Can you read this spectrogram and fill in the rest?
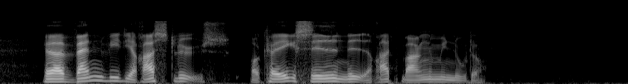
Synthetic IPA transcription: jɑ̈æɐʋænʋidiʁasd̥lø̰ːs | ɒ̽kʰæe̝ɡ̥əse̝ð̞ˠəne̝ð̞̰ˠʁɑd̥mɑ̈ŋəminud̥ɐ

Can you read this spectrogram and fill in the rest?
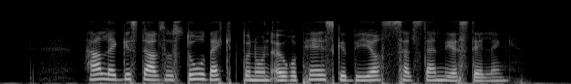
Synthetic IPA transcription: hæːʁlɛɡəsd̪eːɑlsɔst̪uːʁʋɛkt̪pʰoːnuːənʔɑʉʁʊpʰeːɪskəbyːəʁssɛlst̪ɛnd̪ɪəst̪ɪlɪŋ

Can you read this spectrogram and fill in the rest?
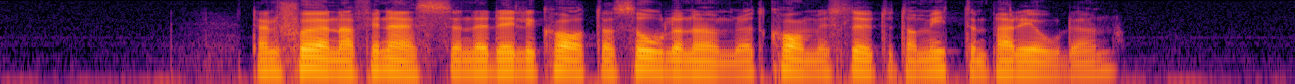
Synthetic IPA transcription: d̪̥ɛnɧøːnafɪnɛsənd̪ɛɖ̪ɛlɪkʰɑːt̪asuːlʊnɵmɾət̪kʰɔmːɪslʉ̟ːt̪ət̪avmɪt̪ʰːənpʰæɾɪuːd̪ən

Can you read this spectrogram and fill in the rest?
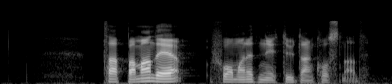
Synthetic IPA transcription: t̪ʰapːaɾmand̪ɛ | foːɾmanɛt̪nʏt̪ːʉ̟ːt̪ankʰɔst̪na̰d̪

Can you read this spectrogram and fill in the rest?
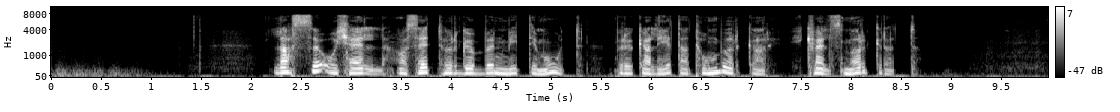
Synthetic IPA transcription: lɑsəoːçɛlhɑːsɛt̪hʉɾɡʉbənmɪt̪ɪmuːt̪b̥ɾʉːkɑleːt̪ɑt̪ʰʊmbʉɾkɑɾiːkʰʋɛlsmœɾkɾət̪

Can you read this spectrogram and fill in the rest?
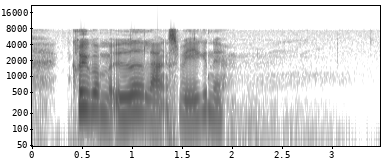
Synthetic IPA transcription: kʰʁy̰ːb̥ɐmeʔøːðˠʁɐlɑ̈ŋ̰sʋeɡ̥ənə

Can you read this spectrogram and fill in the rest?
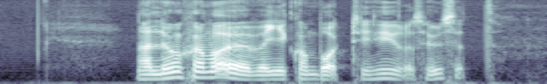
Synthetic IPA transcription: næɭɵnɧənvaɾøːvəɾjɪkhɔnbɔʈʰːɪlɦyːɾə̰shʉ̟ːsət̪

